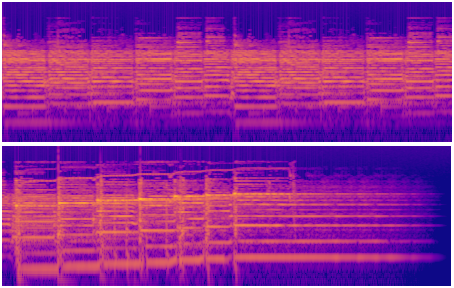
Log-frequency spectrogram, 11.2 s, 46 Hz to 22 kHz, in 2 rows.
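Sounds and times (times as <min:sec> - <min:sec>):
sad guitar loop: 0:00.0 - 0:11.1
sad keys loop: 0:03.6 - 0:10.8.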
